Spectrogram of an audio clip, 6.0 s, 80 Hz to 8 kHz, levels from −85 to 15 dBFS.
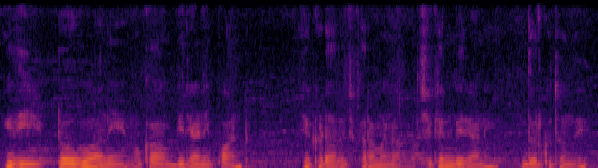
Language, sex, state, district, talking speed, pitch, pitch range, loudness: Telugu, male, Andhra Pradesh, Srikakulam, 110 wpm, 165 Hz, 160-180 Hz, -32 LUFS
